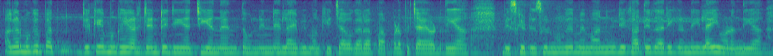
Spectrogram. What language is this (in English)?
Sindhi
